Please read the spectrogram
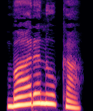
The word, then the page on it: ಬಾರನೂಕ: bāranūka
